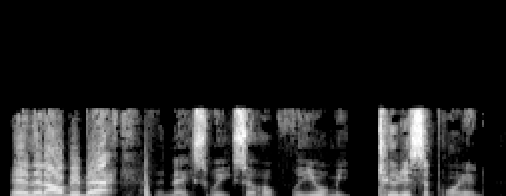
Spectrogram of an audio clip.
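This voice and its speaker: A man's voice: low-pitched, very fast, dry recording. A man hosting a wrestling podcast, reading show announcements and promos in a rambling way that corrects itself as it goes, speaking into a headset. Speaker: podcast host.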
